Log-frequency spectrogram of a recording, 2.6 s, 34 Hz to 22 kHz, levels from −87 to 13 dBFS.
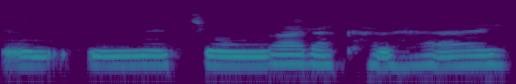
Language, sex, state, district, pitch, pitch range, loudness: Magahi, female, Bihar, Gaya, 150 Hz, 140-155 Hz, -48 LUFS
